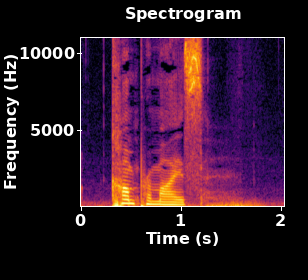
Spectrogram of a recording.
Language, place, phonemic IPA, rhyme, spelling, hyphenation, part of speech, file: English, California, /ˈkɑmpɹəˌmaɪz/, -aɪz, compromise, com‧pro‧mise, noun / verb, En-us-compromise.ogg
- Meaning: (noun) 1. The settlement of differences by arbitration or by consent reached by mutual concessions 2. A committal to something derogatory or objectionable; a prejudicial concession; a surrender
